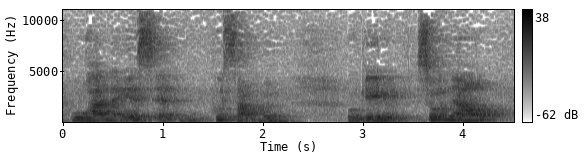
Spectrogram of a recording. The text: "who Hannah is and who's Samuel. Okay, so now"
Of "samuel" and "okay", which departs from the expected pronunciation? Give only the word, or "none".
samuel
